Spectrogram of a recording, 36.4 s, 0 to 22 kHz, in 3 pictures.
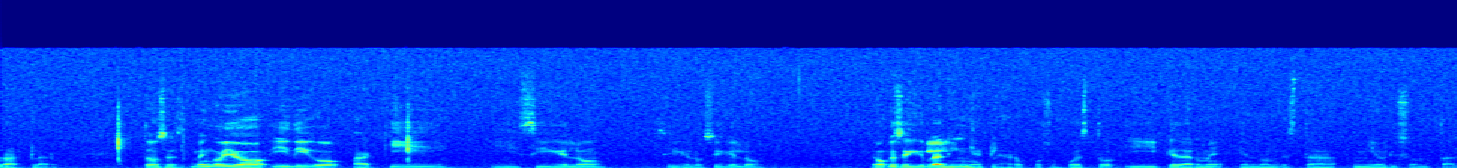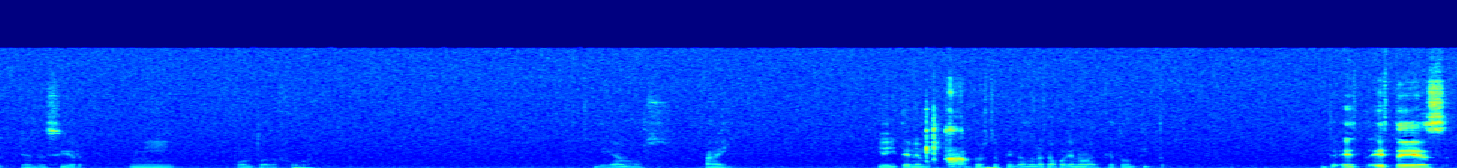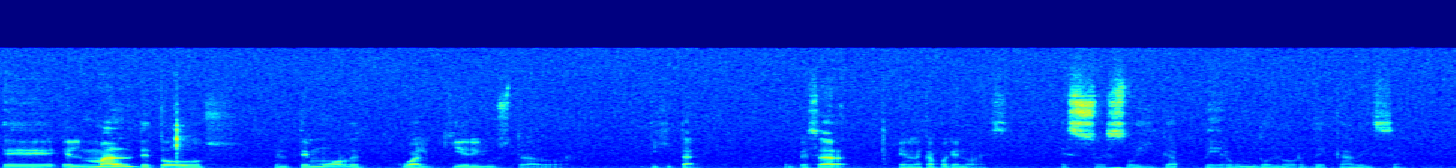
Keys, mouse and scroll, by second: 4.0 shift+click, 17.7 shift+click, 20.7 ctrl+z, 21.5 click, 26.4 shift+click, 32.0 shift+click.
